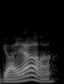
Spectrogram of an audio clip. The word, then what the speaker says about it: Guyana: The Ghana mission we're talking about, or Guyana, I always mispronounce it. Guyana is located in northern and southern South America, so it's right next to Venezuela.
